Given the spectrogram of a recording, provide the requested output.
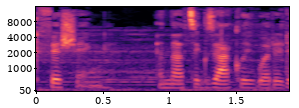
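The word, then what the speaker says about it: phishing: It's pronounced just like fishing, and that's exactly what it is.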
